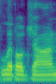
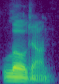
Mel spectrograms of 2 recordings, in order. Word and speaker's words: Lil Jon: Past years, they have like Little John out there, and I'm like, okay, what are we doing? I'm pretty sure it's pronounced Lil Jon.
